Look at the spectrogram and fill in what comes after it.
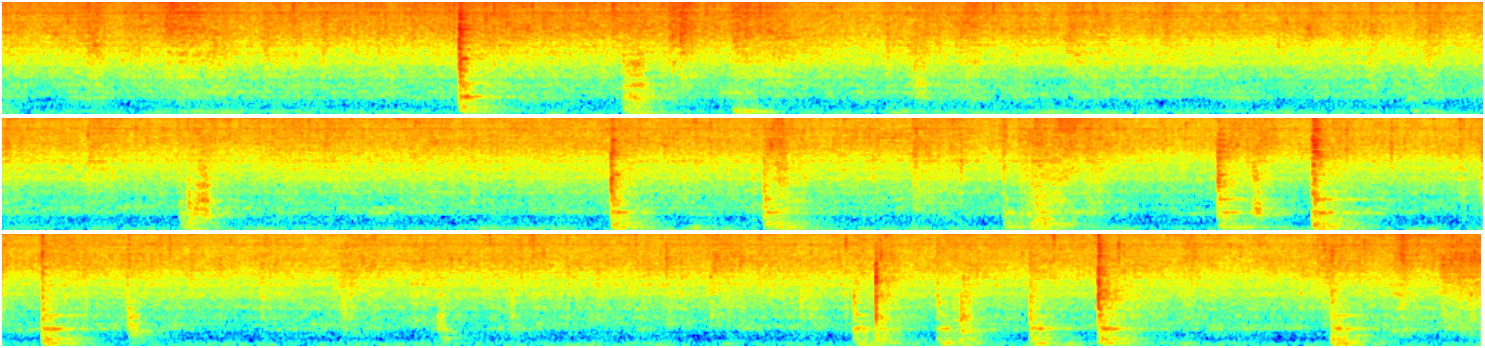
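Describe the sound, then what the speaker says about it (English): Bacon fries in a pan for a spaghetti sauce, a quiet continuous sizzle punctuated by irregular spatters and utensil clicks throughout. "The bacon is cooking."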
